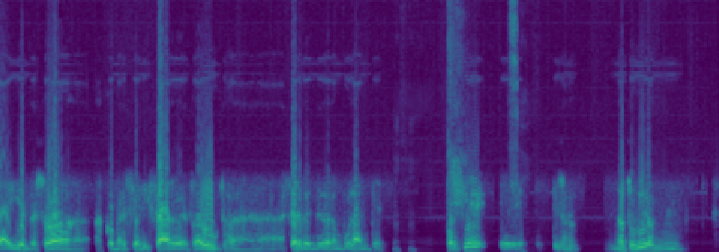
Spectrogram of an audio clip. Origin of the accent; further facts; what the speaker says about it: Argentina; hoy sus descendientes somos argentinos y esos beneficios los tenemos como argentinos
